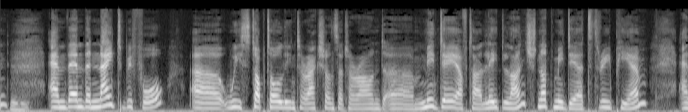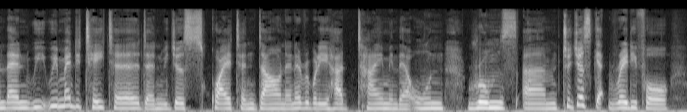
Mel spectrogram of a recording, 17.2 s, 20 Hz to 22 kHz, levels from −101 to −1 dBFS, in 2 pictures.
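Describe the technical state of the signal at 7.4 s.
At 7.4 s the speech signal is intact, with no dropout, distortion or other fault audible at that moment.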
